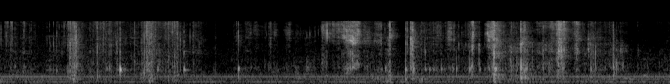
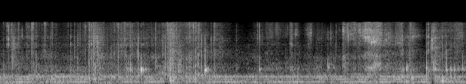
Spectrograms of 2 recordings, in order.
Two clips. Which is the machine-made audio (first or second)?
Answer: second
